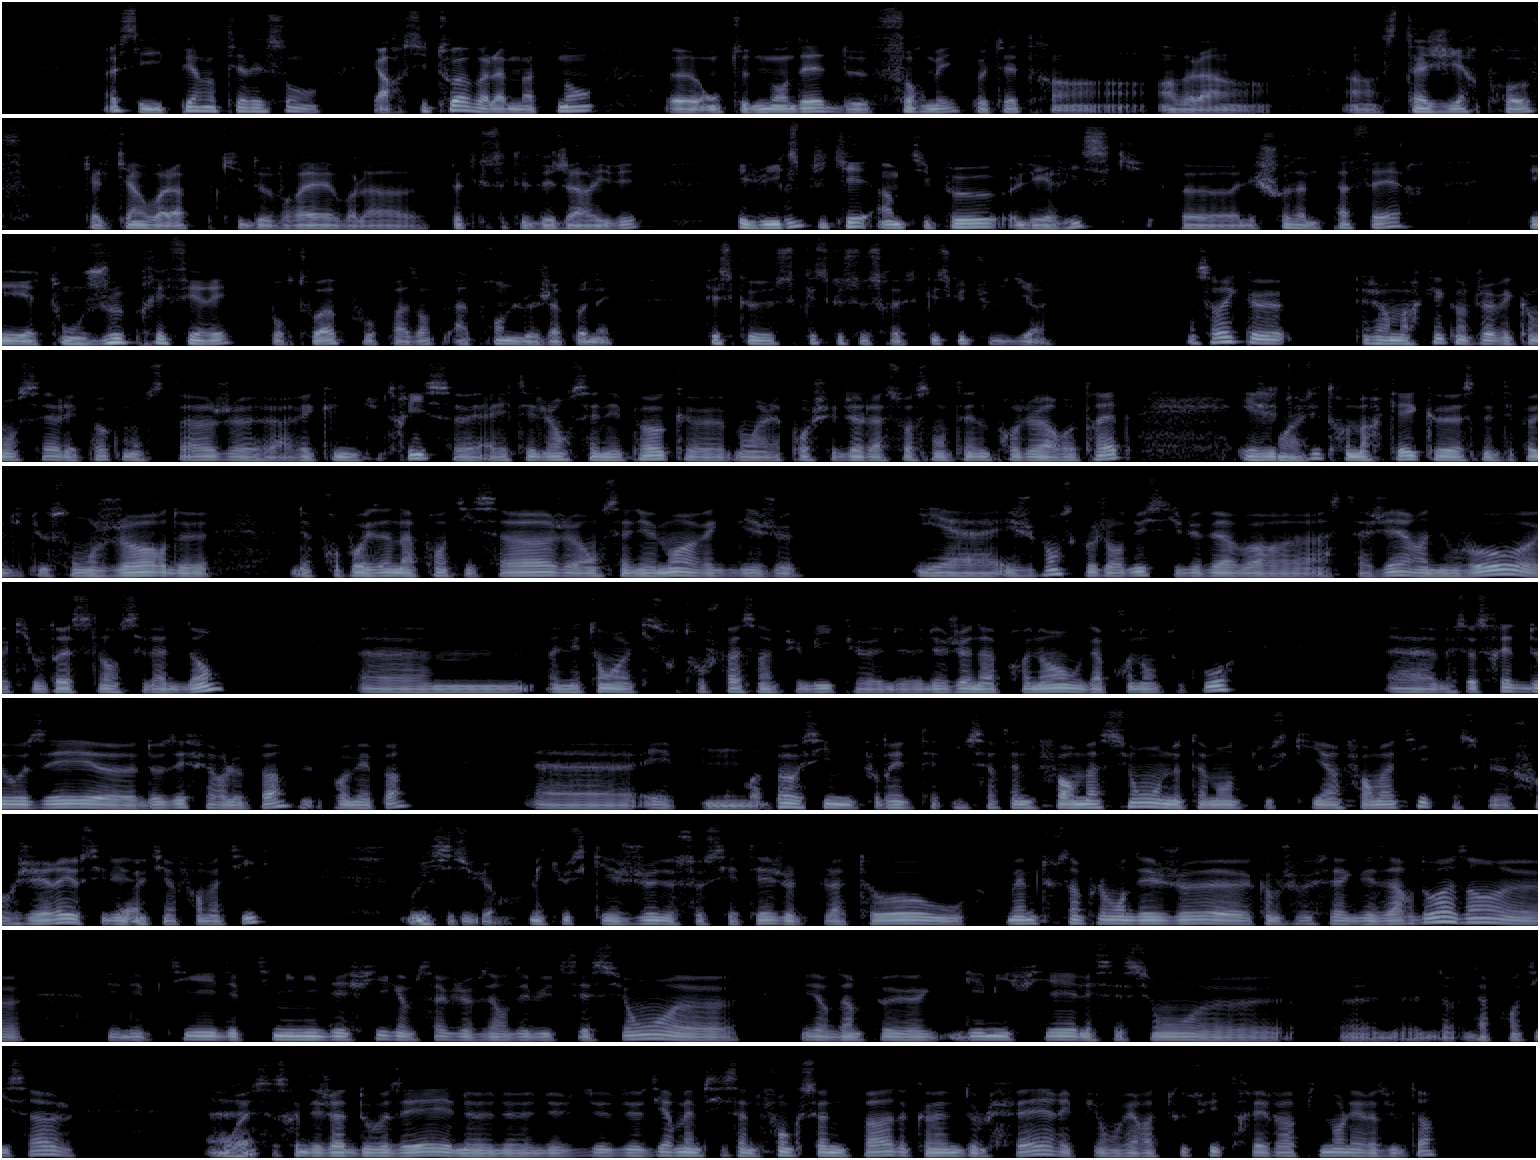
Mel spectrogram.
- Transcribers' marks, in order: tapping; stressed: "former"; other background noise; in English: "gamifier"
- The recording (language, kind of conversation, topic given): French, podcast, Comment le jeu peut-il booster l’apprentissage, selon toi ?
